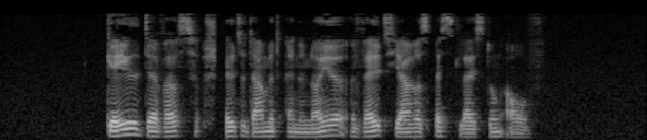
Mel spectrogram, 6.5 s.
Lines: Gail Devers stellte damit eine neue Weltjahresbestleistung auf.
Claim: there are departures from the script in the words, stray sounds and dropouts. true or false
true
